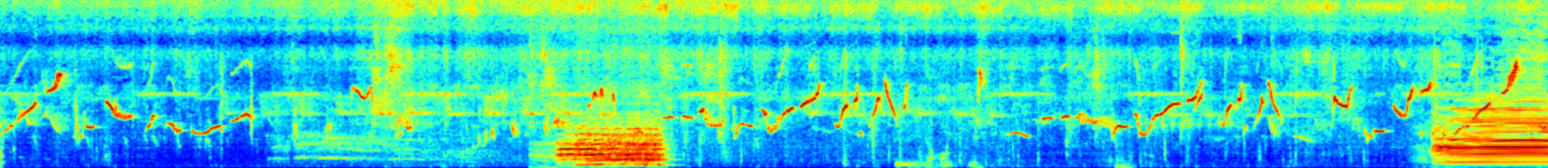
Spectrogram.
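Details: Afternoon herding of tame cows, with a fat cow calling the female: a loud drawn-out moo near the start, a shorter fainter one mid-way and another at the end, over steady twittering birdsong.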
